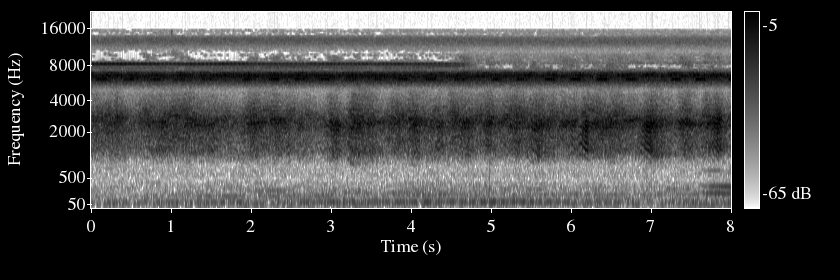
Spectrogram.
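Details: A dense chorus of swamp frogs on a Florida summer night, described as a frog orgy: many overlapping raspy calls merging into a continuous pulsing din.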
